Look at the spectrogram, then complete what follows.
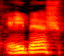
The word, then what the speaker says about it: Abish: Now, I believe according to the pronunciation guide in the Book of Mormon, it's Abish, but the pronunciation guide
